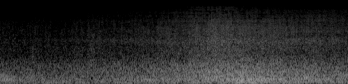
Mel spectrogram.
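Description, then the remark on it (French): Steady wash of Atlantic Ocean waves around an ocean liner during a crossing, a broad rushing surge that swells louder midway, with some wind noise mixed in and no voices. “4 heures du matin, sur son paquebot en pleine traversée de l'Atlantique, Alice Guy ne pourrait pas dire quel jour on est tant cette traversée lui semble interminable.”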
